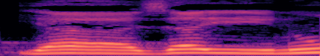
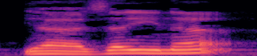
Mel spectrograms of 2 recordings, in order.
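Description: First: "زين" drawn out as "zaynu"; slow "zaynu" for "زين", ending on "u"; damma moved back. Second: "زينب" said slowly as "zayna", no b; slow "zayna" for "زينب", ending open on "a"; last letter dropped. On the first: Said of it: "وتنقل هذه الضمة إلى ما قبل". (نطق "زين" بضم النون مع التمهّل) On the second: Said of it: "ويبقى كل شيء بعد ذلك". (نطق "زينب" بحذف الباء وفتح النون) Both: Shown as a demonstration.

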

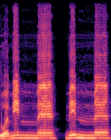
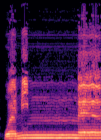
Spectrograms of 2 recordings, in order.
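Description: First: "ومما" slackened to "wa-mem-ma"; incomplete kasra. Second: "ومما" as clear "wa-mim-ma", very slow; full kasra. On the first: Teacher shows what to avoid, "ومما" as slack "mem-ma". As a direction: loosen the "i" in "مما" toward "e". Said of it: "ما أقولش". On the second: Teacher models correct reading, "ومما" with full kasra. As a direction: hold a long hum after a true "mi" in "ومما". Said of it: "أتم كسر الميم". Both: Shown as a demonstration.

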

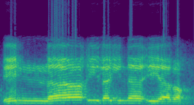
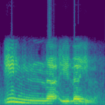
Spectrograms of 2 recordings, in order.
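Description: First: إنا read with a long aa after the nun; slow wrong version: إنا stretched into inaa. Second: إن with a doubled nun and a short fatha, inna, no long vowel; slow, careful إن, short open nun; correct reading. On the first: Teacher showing students the wrong reading, إنا with long aa. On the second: Teacher giving students the right reading, إن short and clipped. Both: Shown as a demonstration. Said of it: "خطأ".

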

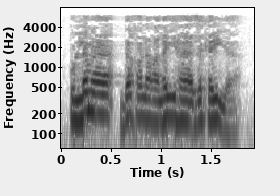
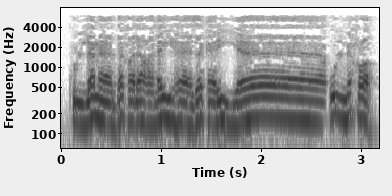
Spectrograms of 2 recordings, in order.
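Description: First: زكريا short, no hamza; Hafs reading. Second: زكرياء lengthened with hamza u, slow; slow zakariyya'u al-mihrab; Qalun reading. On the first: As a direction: end زكريا short and open. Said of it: "قرأ قالون كلمة زكريا بالمد مهموزا". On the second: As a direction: draw out زكرياء then hamza. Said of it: "بالمد مهموزا مع الرفع". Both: Shown as a demonstration.

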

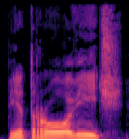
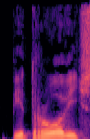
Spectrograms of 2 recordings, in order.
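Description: First: Slow, louder, higher call of his name; drawn-out rousing shout; urgent call. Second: Louder, quicker call of the name; urgent plea. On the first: Director shakes his slacking partner awake, drawn-out shout. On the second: Director rousing his slacking foreman, firm louder call. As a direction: snap him out of it. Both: A narrator's reading.

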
